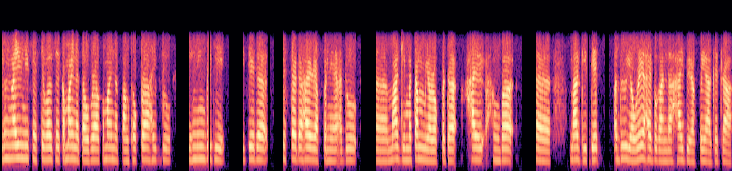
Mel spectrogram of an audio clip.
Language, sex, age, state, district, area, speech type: Manipuri, female, 30-45, Manipur, Chandel, rural, conversation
